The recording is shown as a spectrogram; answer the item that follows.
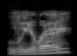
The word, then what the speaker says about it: Lire: And there's a Mac version called Lire. That's how it's pronounced. You're familiar with it? – Oh, yeah. That's fantastic. – It's awesome. Some speech synthesizers might call it Lire, but I believe it's supposed to be Lire, L-I-R-E.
